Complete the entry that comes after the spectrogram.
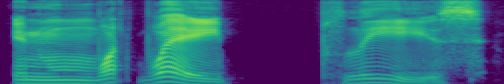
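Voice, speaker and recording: Easily tempted alien rancher played by a male narrator, nervy and keen, lively intonation, sci-fi audiobook. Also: mid-range voice, extremely slow, no room sound, studio quality, voice pushed up, heavily acted. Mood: awed curiosity. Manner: nervous, barely contained eagerness.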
